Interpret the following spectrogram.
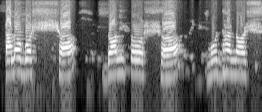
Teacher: এই চারটা ধ্বনি উচ্চারণ করার সময় বাতাস শিষ দেওয়ার মত আওয়াজ করে বের আসতেছে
